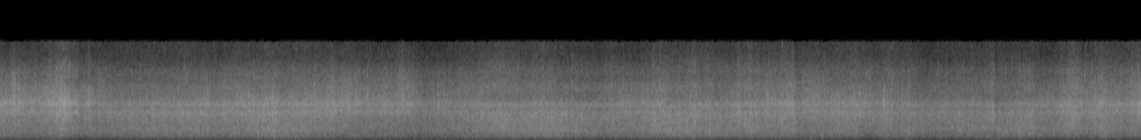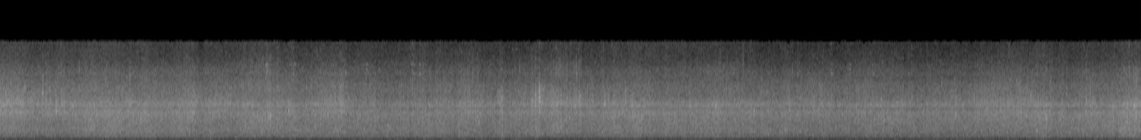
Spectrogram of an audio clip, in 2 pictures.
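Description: Rough surf and choppy waves washing, with gusty wind buffeting the microphone and the faint drone of a center-console boat's outboard motor coming and going.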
